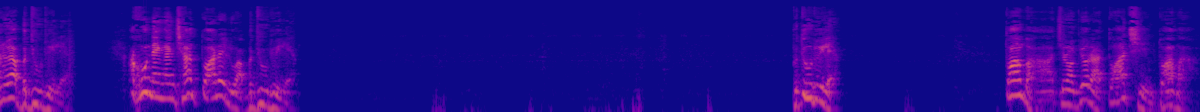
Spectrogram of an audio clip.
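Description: A middle-aged man speaks with animation close to a microphone, pausing between phrases.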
